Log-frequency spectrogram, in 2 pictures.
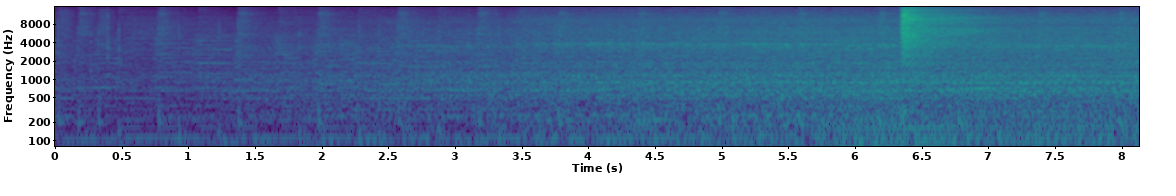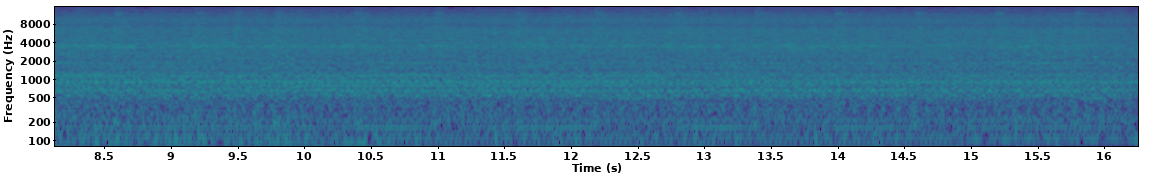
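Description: Detroit diesel truck engine running in neutral, growing louder over the first few seconds as engine speed comes up at the start of a parked DPF regeneration, then holding a steady hum. A short burst of air hiss comes about six seconds in.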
